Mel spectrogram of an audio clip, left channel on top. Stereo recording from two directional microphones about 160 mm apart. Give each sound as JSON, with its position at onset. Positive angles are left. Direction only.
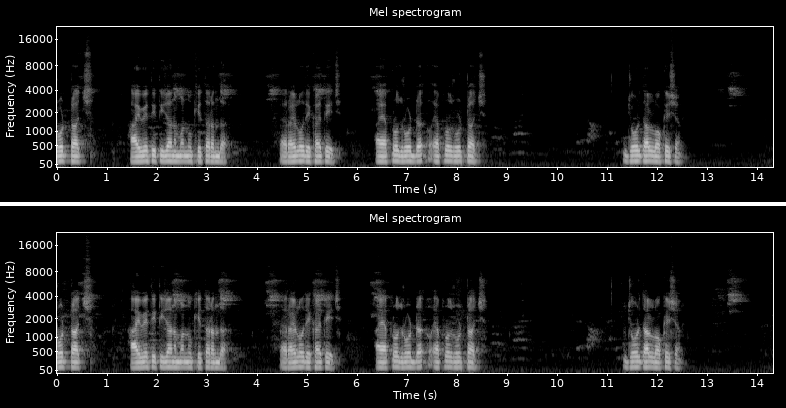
{"t": 0.0, "sound": "speech", "side_deg": 10}
{"t": 4.4, "sound": "speech", "side_deg": 10}
{"t": 11.0, "sound": "speech", "side_deg": 10}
